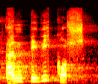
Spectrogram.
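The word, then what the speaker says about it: antidicos (ἀντίδικος): Ok, la palabra adversario es una palabra griega que se pronuncia más o menos antidicos, antidicos. Y esa palabra antidicos es una palabra jurídica que identifica lo siguiente.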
